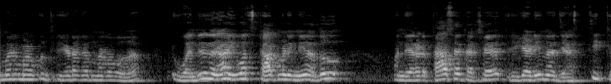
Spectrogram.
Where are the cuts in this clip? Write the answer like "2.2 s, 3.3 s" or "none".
1.6 s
